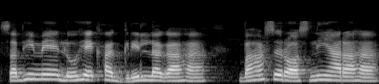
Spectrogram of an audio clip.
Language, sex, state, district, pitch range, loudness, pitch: Hindi, male, Jharkhand, Garhwa, 170-210 Hz, -15 LUFS, 180 Hz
